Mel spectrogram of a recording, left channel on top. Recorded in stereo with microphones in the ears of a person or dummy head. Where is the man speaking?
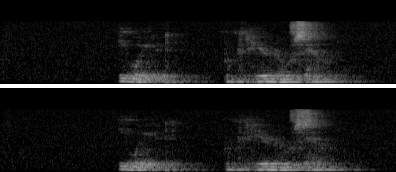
10° left (ahead or behind), 4.5 m.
